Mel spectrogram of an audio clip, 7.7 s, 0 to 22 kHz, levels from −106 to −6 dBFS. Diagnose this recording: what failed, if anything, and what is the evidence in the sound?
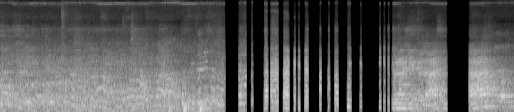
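The broadcast reception stage failed: the receiver lost the digital stream or rejected corrupted frames, then muted until clean frames arrived. This is a digital broadcast dropout. From 3.36 to 5.89 s the sound breaks into many short holes, about 1.6 s missing in total, the longest gap 256 ms, each edge softened by a quick 20 ms fade. A second, unbroken hole runs from 6.68 to 7.04 s (320 ms). The missing material never returns.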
